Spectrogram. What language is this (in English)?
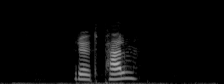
Swedish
